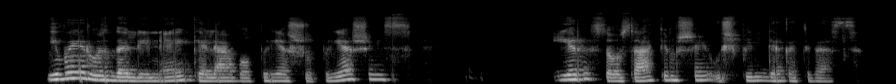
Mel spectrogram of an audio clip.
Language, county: Lithuanian, Kaunas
